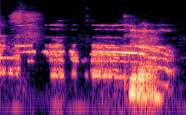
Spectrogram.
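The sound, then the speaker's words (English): A rooster crows, a loud, harmonic cock-a-doodle-doo broken into a few short bursts before a longer sustained final call, with no one speaking over it. “And that rooster definitely agrees with this.”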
